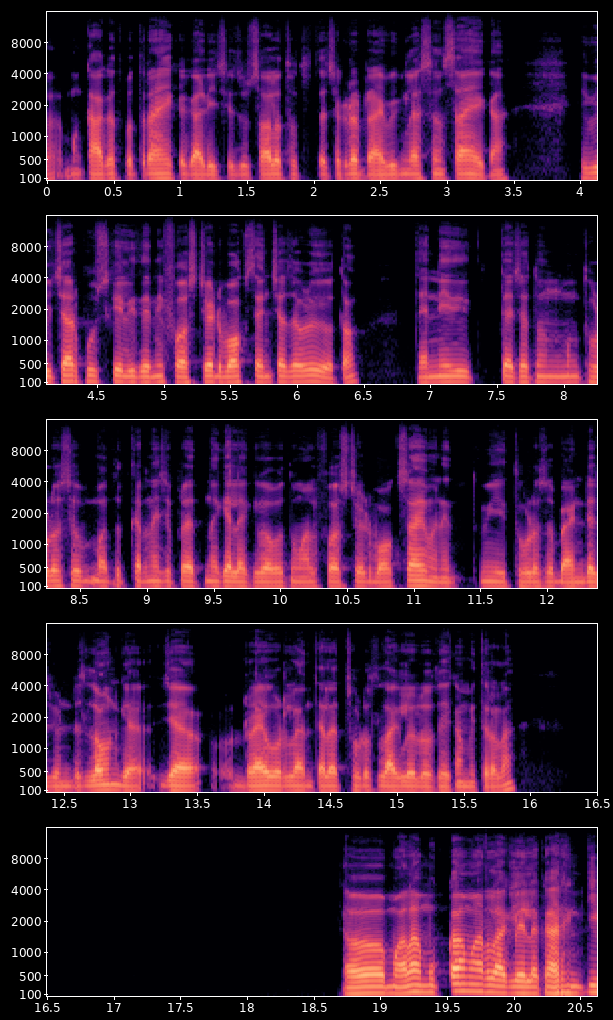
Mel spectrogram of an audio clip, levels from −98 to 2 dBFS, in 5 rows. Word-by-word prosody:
मग 95 - -13
कागदपत्र 95 +1 -4
आहे 100 0 0
का - - -8
गाडीचे? 90 -1 -3
जो 95 0 -9
चालत 95 +2 -1
होतं - - -14
त्याच्याकडं 95 +1 -3
ड्रायव्हिंग 90 +2 -2
लायसन्स 95 -1 -7
आहे 100 -2 0
का? 85 +1 -9 0.6
हे 105 - -8
विचारपूस 120 +1 -1
केली 120 -2 0
त्यांनी. 110 +1 -1
फर्स्ट 110 +2 -1
एड 120 -2 +3
बॉक्स 115 +1 +1
त्यांच्याजवळही 115 +1 0
होता. 105 +1 -2 0.5
त्यांनी 115 +2 -2 0.3
त्याच्यातून 115 0 -2
मग 115 0 -6
थोडंसं 110 -1 -3
मदत 105 -2 -5
करण्याचे 105 0 -4
प्रयत्न 105 +1 -2
केला, 100 -2 +2
की 100 - -7
बाबा 100 0 +1
तुम्हाला 100 0 -6
फर्स्ट 100 -1 -3
एड 100 -1 -4
बॉक्स 95 +3 -4
आहे 110 0 +4
म्हणे. 95 -3 -4
तुम्ही 100 +2 -8
थोडंसं 100 0 -4
बँडेज-वँडेज 95 0 -2
लावून 110 +2 +3
घ्या. 95 -2 -1 0.2
ज्या 100 -2 +5 0.4
ड्रायव्हरला 100 0 +3
आणि 95 0 -4
त्याला 95 +1 +1
थोडंसं 95 0 -7
लागलेलं 95 0 +1
होतं 90 +1 -5
एका 90 +1 -4
मित्राला. 90 +3 -4 2.9
अ, - - +2 0.3
मला 130 +4 +7
मुक्का 145 +3 +6
मार 155 -2 +3
लागलेला 130 -2 +6
कारण 130 +2 +5
की 145 - +2
100 Hz, 170 wpm, -23 LUFS, 95-115 Hz, 2.9 s, मला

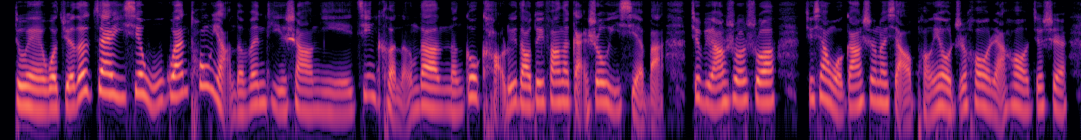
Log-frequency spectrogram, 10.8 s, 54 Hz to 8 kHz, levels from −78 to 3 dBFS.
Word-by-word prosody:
对， 180 -4 +3
我 170 +2 +3
觉 175 +1 +2
得 290 +8 +5
在 295 -1 +6
一 260 -2 -2
些 285 +3 +1
无 215 -6 -1
关 265 +4 +4
痛 375 +1 -1
痒 135 - -1
的 150 - -3
问 195 +6 -3
题 175 -7 -7
上， 155 -1 +1
你 150 -1 -8
尽 270 - -6
可 250 - -2
能 160 - -9
地 180 -3 +5
能 155 -2 -7
够 255 +9 +2
考 - - -5
虑 190 +4 -2
到 190 -3 +4
对 215 +2 -1
方 210 0 +2
的 210 - +1
感 - - -2
受 210 -1 +1
一 160 - -9
些 180 - -1
吧。 - - -4 0.2
就 250 - -3
比 200 - -6
方 180 +1 +3
说 220 +1 0
说， 215 -2 +3 0.3
就 235 - -8
像 235 -2 +1
我 - - 0
刚 180 +1 +2
生 225 +1 -3
了 205 -1 -1
小 - - 0
朋 160 - -7
友 175 -4 +1
之 175 - -5
后， 190 -1 0
然 145 - -3
后 180 -3 -2
就 175 +2 -6
是， 170 -5 -3
190 Hz, 295 characters per minute, -23 LUFS, 170-225 Hz, 0.3 s, 在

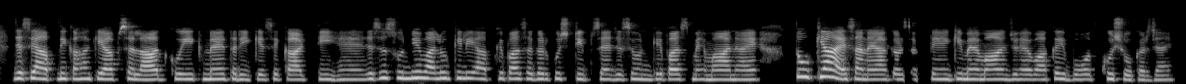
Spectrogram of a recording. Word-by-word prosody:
जैसे 275 +1 +2
आपने 250 +1 +2
कहा 250 +1 +1
कि 260 - +3
आप 240 - -5
सलाद 225 -3 +3
को 250 - -3
एक 245 -1 -1
नए 245 0 +2
तरीके 230 -1 -4
से 235 +2 -7
काटती 225 +1 0
हैं 225 0 -5
जैसे 260 +4 0
सुनने 290 +1 +4
वालों 280 +1 +2
के 295 - 0
लिए 285 0 -1
आपके 245 +2 -8
पास 260 0 0
अगर 255 0 -2
कुछ 265 +1 -3
टिप्स 240 -1 -5
हैं 235 -1 -2
जैसे 230 +2 -5
उनके 240 0 -4
पास 235 0 +1
मेहमान 225 -1 0
आएँ 225 0 -1 0.4
तो 355 -1 +4
क्या 355 0 +9
ऐसा 245 +1 +2
नया 230 0 +1
कर 240 - -2
सकते 235 +1 -11
हैं 240 -1 -2
कि 255 - -1
मेहमान 235 -1 +1
जो 235 +1 -5
है 230 - -1
वाक़ई 230 +3 -2
बहुत 230 +1 -7
खुश 245 -2 -2
होकर 210 -1 -6
जाएँ? 210 +2 -8
240 Hz, 230 wpm, -20 LUFS, 225-255 Hz, 0.4 s, क्या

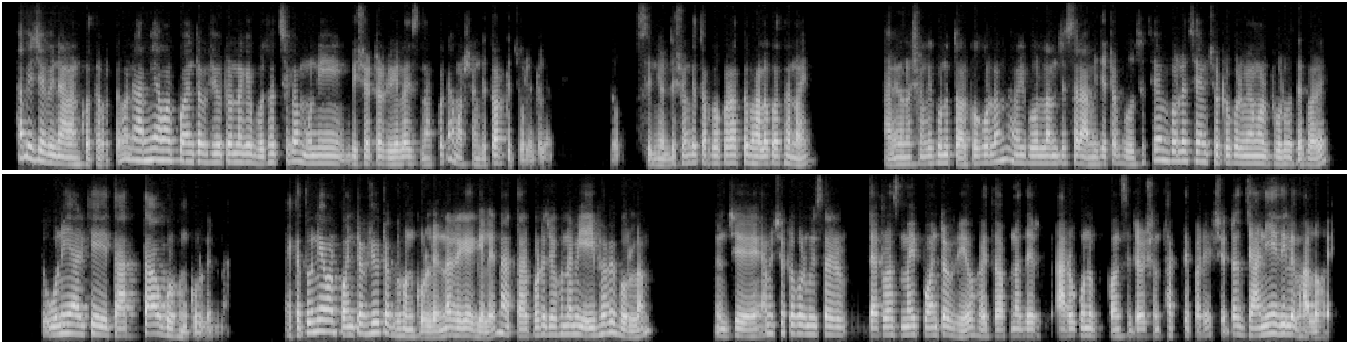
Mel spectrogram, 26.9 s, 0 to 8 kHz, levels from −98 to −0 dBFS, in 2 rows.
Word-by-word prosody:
হাবি-জাবি 195 -9 +2
নানান 120 -2 +2
কথা - - -2
বার্তা। - - -9
মানে 190 - -2
আমি 180 +2 +1
আমার 180 -1 +2
পয়েন্ট 160 -1 +2
অফ 160 - +1
ভিউ 155 - +2
টা - - +4
ওনাকে 155 -1 +2
বোঝাচ্ছিলাম 155 +5 -1
উনি 135 0 0 0.3
বিষয়টা 125 +1 -1
রিয়ালাইজ 120 +1 +1
না - - -5
করে 150 - -7
আমার 115 -2 -5
সঙ্গে 105 +1 -6
তর্কে 140 0 0
চলে - - -6
গেলেন। - - -7 0.6
তো - - -11 0.3
সিনিয়রদের 100 +1 -4
সঙ্গে 140 +2 -1
তর্ক 135 0 0
করা 140 0 +3
তো - - +2
ভালো 130 0 +4
কথা 130 +1 0
নয়। - - -3 0.8
আমি 105 - -1
ওনার 120 0 -3
সঙ্গে 130 +1 -3
কোনো 145 0 +1
তর্ক 110 -1 +1
করলাম 160 +4 0
না। - - -7
আমি 140 0 -1
বললাম 130 0 +1
যে - - -3
স্যার 140 - +2
আমি 120 +1 -3
যেটা 125 - -3
বুঝেছি, 115 +8 -6
আমি 185 - -2
বলেছি 170 0 -1
আমি 160 - -3
ছোট 145 - -1
কর্মী 135 -1 +2
আমার 130 -1 +1
ভুল 120 -1 0
হতে - - 0
পারে। - - +2 0.6
তো - - -6
উনি 160 +3 +3
আরকি 160 +1 +1 0.2
তা - - +4 0.2
তাও 165 0 +5
গ্রহণ 120 -6 +1
করলেন - - -4
না। - - -19 0.6
এক - - -9
তো - - 0
উনি 195 - +2
আমার 195 -1 +3
পয়েন্ট 145 0 +3
অফ 170 - +3
ভিউ 180 - +3
টা 175 - +5
গ্রহণ 125 -1 +2
করলেন 105 0 +3
না - - +5
রেগে 130 -1 +4
গেলেন। 100 - +2
আর - - -2
তারপরে 120 +5 +1
যখন 150 +1 0
আমি 155 - +3
এইভাবে 165 +7 +2
বললাম, 105 0 +1 0.9
যে 125 - +3 0.2
আমি 165 - -1
ছোট 175 - -3
কর্মী 155 -1 +2
sir 145 -2 +2 0.3
that 130 +1 +3
was 145 - 0
my 145 - +3
point 135 0 +1
of - - -1
view 110 - +2
হয়তো 115 -1 -1
আপনাদের 125 0 -1 0.3
আরো 120 - +3
কোন 130 - +2 0.2
কনসিডারেশন 120 +1 -1
থাকতে - - -4
পারে - - -2
সেটা 155 - -1
জানিয়ে 150 +6 +4
দিলে 155 -1 +4
ভালো - - +3
হয়। - - -5
135 Hz, 235 wpm, -22 LUFS, 120-160 Hz, 0.9 s, তাও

